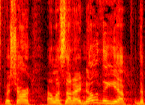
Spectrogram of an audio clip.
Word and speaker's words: Bashar al-Assad: in charge Bashar al-assad I know you've mispronounced his name a few times uh but uh it's Bashar alad I know the uh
